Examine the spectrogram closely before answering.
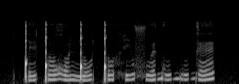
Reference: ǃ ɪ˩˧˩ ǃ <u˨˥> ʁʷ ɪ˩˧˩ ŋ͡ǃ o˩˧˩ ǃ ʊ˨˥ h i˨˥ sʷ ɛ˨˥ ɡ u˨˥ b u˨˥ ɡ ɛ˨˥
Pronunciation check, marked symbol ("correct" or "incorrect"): incorrect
